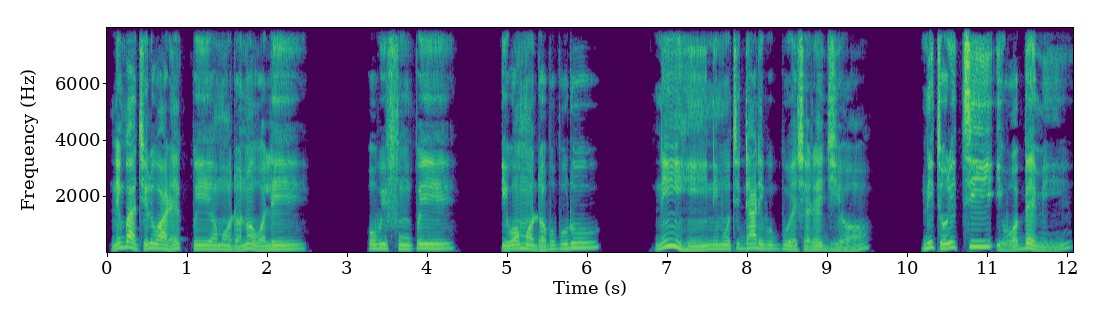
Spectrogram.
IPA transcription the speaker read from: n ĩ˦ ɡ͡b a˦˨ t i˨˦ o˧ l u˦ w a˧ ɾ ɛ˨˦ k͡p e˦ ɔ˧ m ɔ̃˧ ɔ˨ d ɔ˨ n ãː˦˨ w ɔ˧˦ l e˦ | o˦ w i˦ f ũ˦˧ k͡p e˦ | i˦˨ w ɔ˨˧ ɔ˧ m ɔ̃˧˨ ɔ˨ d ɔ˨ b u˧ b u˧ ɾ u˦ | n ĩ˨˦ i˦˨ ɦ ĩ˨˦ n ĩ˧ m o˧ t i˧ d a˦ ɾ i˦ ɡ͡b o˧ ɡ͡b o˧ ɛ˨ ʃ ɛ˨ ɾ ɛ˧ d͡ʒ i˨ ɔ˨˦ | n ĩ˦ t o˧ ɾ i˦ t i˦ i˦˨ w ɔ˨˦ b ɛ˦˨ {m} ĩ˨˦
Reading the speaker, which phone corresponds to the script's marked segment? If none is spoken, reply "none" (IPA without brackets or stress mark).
m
